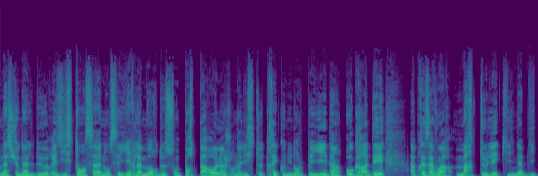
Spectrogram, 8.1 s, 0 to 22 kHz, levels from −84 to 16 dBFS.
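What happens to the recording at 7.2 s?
Nothing goes wrong at 7.2 s; the speech carries on cleanly through that moment without any audible fault.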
